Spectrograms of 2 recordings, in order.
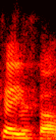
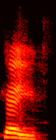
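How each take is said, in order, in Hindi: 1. शब्द के अंत में एक अतिरिक्त स्वर ध्वनि जुड़ी है। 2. शब्द व्यंजन ध्वनि पर समाप्त होता है। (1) "नॉट कैफा" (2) "for me it will be कैफ सेहतक"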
